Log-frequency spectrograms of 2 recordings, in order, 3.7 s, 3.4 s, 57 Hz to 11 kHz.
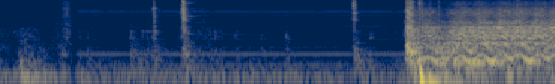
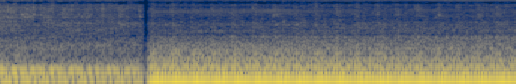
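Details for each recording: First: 1991 Ford F250 V8, after sitting: brisk even cranking about six seconds, never fires; good spark confirmed. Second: 1991 Ford F250 V8, after sitting: steady even idle after a brief catch, some exhaust-leak puff from leaking muffler and rotting pipe; now running on fresh fuel, owner suspects old fuel was the issue.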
